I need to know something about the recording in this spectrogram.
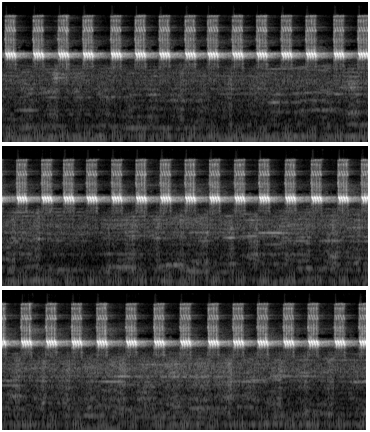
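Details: Steady high-pitched cricket chirping, the jangkrik valued as a master voice for training songbirds; evenly spaced pulses about four each second, continuous throughout, over a quiet low background murmur.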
